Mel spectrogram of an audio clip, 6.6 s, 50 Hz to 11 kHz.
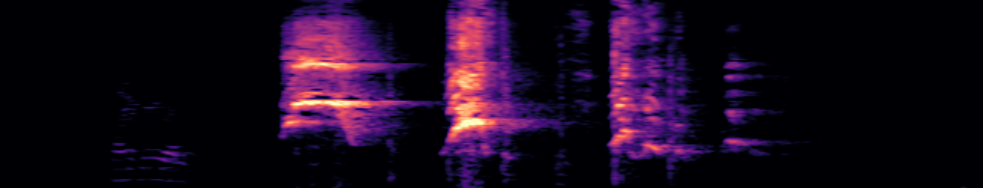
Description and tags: girl scream frank 5
girl, horror, scary, scream, screaming, screams, woman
